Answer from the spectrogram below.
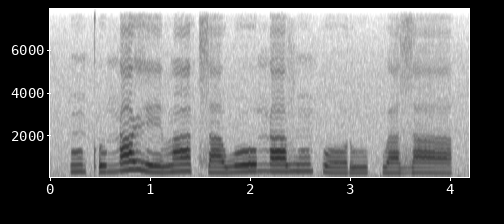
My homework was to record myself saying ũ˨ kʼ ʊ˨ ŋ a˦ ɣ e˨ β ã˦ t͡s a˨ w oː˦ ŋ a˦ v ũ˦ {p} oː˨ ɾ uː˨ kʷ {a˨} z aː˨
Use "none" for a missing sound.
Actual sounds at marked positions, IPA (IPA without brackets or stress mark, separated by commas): p, a˨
